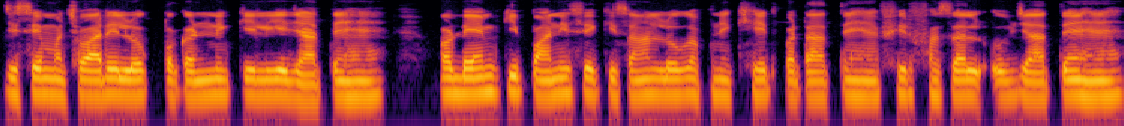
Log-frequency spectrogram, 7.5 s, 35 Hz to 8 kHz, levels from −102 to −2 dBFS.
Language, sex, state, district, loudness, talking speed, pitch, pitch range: Hindi, male, Uttar Pradesh, Jalaun, -21 LUFS, 190 wpm, 130 Hz, 125-135 Hz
